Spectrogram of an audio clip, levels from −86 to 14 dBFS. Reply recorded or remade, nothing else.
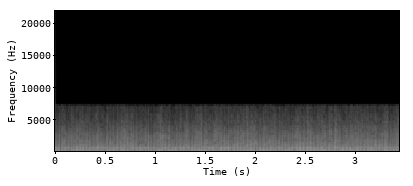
remade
